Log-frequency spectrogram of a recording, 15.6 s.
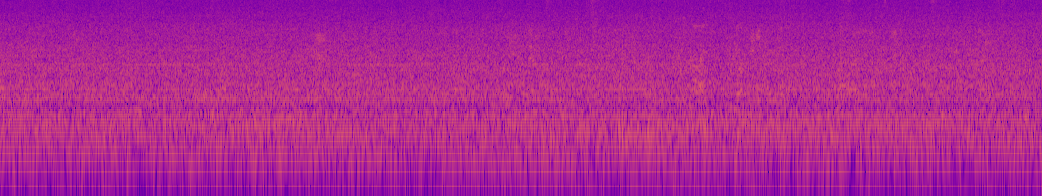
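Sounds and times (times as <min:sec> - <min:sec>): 
city hum: 0:00.0 - 0:15.6
fountain: 0:00.0 - 0:15.6
few people walking by in a public place: 0:07.5 - 0:15.6.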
